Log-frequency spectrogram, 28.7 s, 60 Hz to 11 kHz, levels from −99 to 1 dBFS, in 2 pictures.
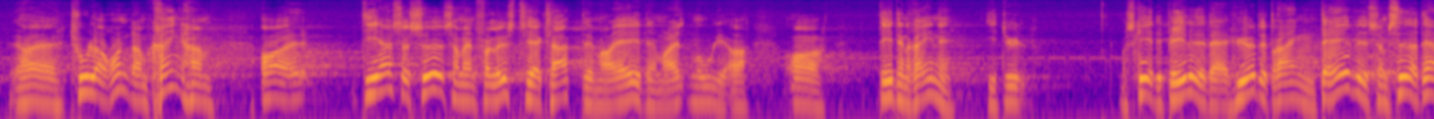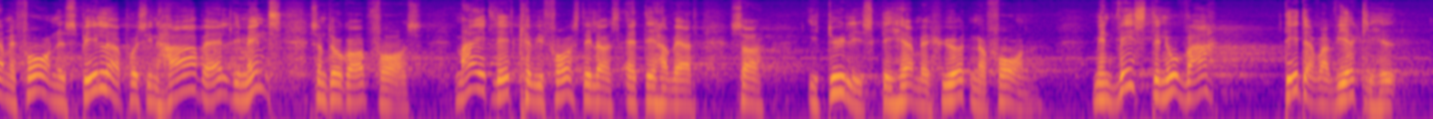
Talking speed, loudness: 170 wpm, -26 LUFS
